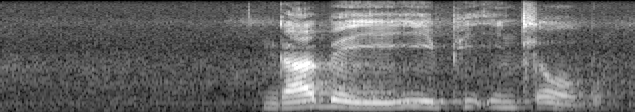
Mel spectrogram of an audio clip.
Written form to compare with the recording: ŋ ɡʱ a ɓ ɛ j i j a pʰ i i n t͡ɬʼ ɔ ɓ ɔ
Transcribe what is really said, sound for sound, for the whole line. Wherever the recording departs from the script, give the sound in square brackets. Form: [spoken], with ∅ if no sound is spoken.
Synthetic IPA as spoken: ŋ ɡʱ a ɓ ɛ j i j [i] pʰ i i n t͡ɬʼ [ɔː] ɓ ɔ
